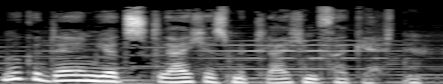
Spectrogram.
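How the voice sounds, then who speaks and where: A woman performing literary narration in a radio drama, telling a historical tale in a deliberate, dramatic way with clipped phrases. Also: sits low, lively intonation, warm tone. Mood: measured, sly. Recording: music under the voice. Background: music with violin.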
